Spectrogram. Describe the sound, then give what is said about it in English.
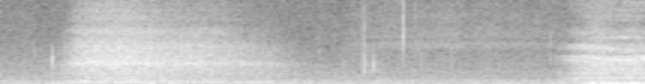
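A slow deep breath drawn in, soft and airy, then a quiet stretch before another breath begins near the end. “Take a deep breath.”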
